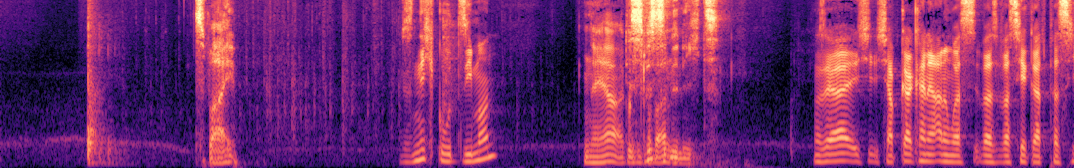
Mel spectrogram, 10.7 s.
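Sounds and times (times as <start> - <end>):
eight-sided die being rolled: 0.8 - 7.5
speech: 2.0 - 2.5, 4.0 - 5.0, 5.8 - 7.3, 8.1 - 10.7.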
